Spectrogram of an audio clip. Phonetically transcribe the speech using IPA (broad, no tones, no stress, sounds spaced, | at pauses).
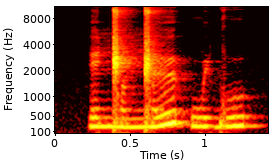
e ŋ͡ǁ o ŋ͡ǁ ø | w y ɡ u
